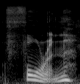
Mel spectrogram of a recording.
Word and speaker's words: Foran: Let me pronounce it correctly. Greg. Yes, Greg Ferns. Greg Foran, the airline's chief, welcomed guests to the party, some 3 years after the lengthy route was first announced.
